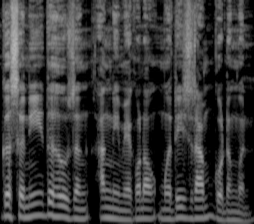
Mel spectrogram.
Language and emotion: Bodo, neutral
